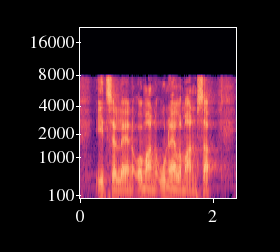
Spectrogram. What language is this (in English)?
Finnish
